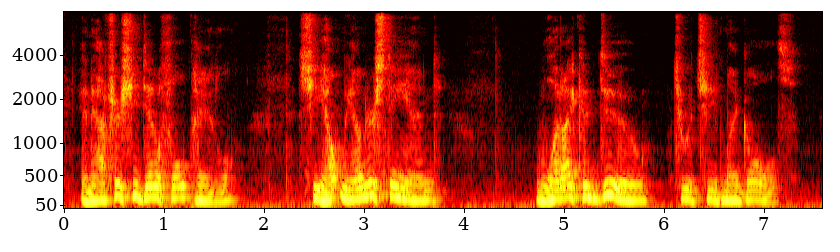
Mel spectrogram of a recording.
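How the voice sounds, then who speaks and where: A man's medium-pitched voice at a fairly slow pace, with long, frequent pauses, ordinary pitch variation, very even loudness and audible room echo. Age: 60s. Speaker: weight-loss client, retired Navy pilot and FBI agent. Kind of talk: interview testimony. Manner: halting, with repeated words.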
